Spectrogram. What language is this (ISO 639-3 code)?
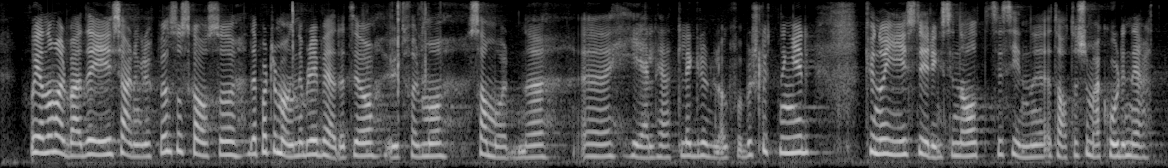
nor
